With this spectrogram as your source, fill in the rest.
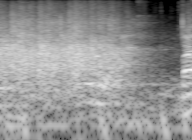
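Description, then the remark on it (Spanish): A crowd at a wrestling show applauds the trainers in a dense, steady burst of clapping that gradually thins and fades before a man's voice starts speaking at the end. “Un aplauso, por favor, a los profesores.”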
